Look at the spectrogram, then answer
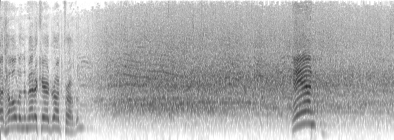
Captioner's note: cheers and applause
